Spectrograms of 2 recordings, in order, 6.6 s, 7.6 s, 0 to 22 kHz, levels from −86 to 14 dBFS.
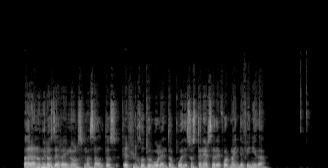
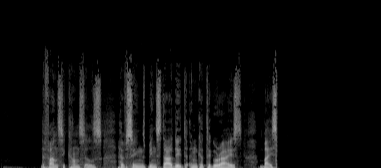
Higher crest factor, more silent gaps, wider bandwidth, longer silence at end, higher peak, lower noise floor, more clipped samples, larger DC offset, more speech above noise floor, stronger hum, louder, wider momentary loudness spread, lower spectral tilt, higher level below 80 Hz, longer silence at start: about the same, 18 dB vs 20 dB; neither; second, 11 kHz vs 14 kHz; second, 1.25 s vs 2.1 s; about the same, -6 dBFS vs -6 dBFS; second, -58 dBFS vs under -90 dBFS; neither; neither; second, 37 dB vs over 67 dB; neither; about the same, -23 LUFS vs -24 LUFS; second, 8 LU vs 13 LU; about the same, -6 dB/octave vs -5.5 dB/octave; second, -62 dBFS vs -44 dBFS; second, 0.5 s vs 0.85 s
